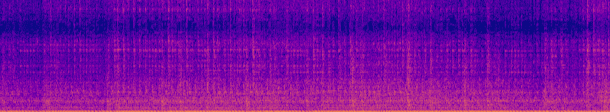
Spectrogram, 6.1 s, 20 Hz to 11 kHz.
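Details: 1970 Subaru Sambar pickup off the road 40 years, just revived with oil injection working: low, even putter of the small twin at steady idle, no misses or knocks; runs properly though timing is suspected off.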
